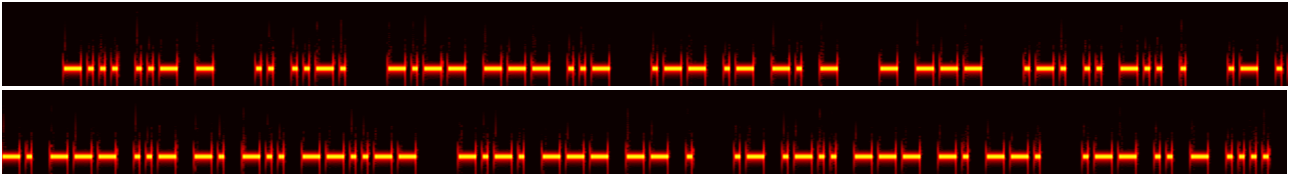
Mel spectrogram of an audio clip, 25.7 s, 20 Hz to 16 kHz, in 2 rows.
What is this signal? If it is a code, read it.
Morse code, heard as a keyed tone, about 19 wpm, 700 Hz. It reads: BUT IF YOU WANT TO RIDE AROUND, COME ALONG WITH
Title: Sentences from Top 1200 Words 20wpm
